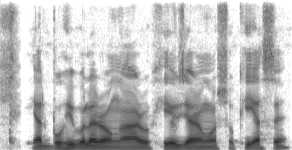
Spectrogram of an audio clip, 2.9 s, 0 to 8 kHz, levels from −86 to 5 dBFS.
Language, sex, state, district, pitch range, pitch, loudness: Assamese, male, Assam, Kamrup Metropolitan, 100-110 Hz, 105 Hz, -16 LUFS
